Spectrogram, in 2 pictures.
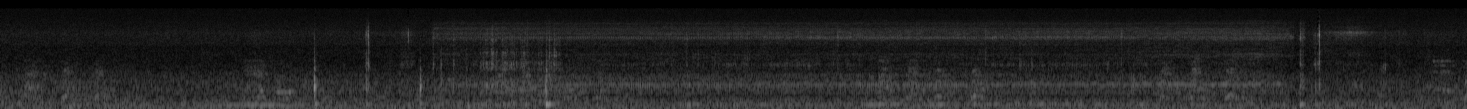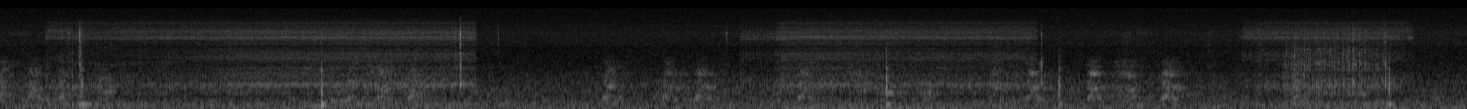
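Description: A camera lens motor whining in four stretches of a few seconds each, every stretch starting and stopping abruptly, with scattered small clicks in between.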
